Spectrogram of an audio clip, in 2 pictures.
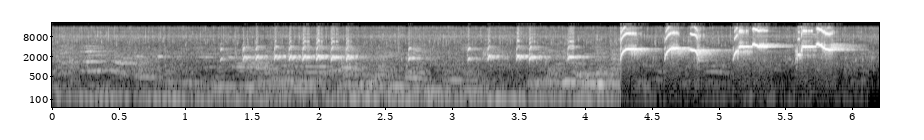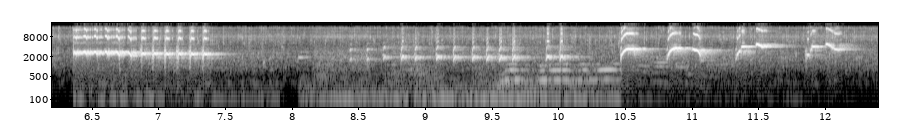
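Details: Sunda pied fantail singing amid other chirps: soft twittering notes at first, then loud upswept whistles, a rattling trill, more chatter, and a final series of sharp rising whistles.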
